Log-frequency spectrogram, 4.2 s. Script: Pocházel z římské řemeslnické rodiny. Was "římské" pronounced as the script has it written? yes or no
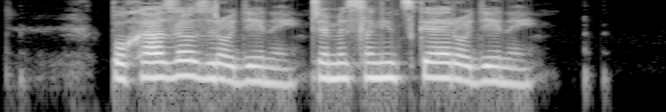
no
